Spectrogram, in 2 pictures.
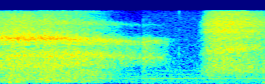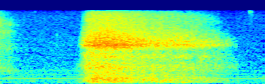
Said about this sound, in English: Please place your right hand on your heart. Take a couple nice deep breaths.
